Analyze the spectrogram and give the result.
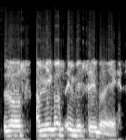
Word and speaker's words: Los Amigos Invisibles: It's called Los Amigos Invisible. – Yes, Los Amigos Invisibles.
